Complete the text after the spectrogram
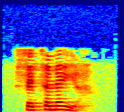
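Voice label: "setze", Alsatian, Haut Rhin, asseyez-vous; medecine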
